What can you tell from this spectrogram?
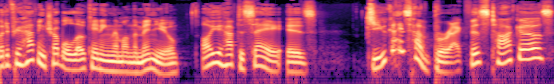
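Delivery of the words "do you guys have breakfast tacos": play-acted, very high, shrill, swooping, loudest-possible shout. Recounting an order at a Tex-Mex brunch, asking in the loudest voice possible. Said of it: "In the loudest voice possible".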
